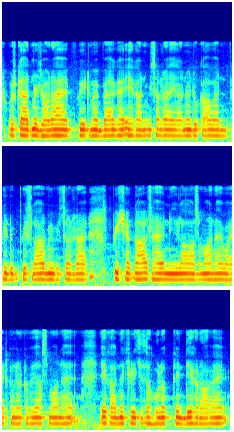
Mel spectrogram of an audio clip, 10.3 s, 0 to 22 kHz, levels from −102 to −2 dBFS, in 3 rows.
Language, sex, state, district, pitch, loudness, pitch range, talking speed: Hindi, male, Bihar, Saharsa, 130 Hz, -25 LUFS, 130-135 Hz, 275 wpm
